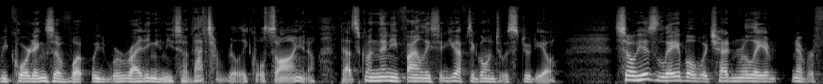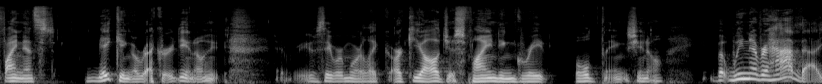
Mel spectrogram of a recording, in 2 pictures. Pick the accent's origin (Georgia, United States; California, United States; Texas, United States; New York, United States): California, United States; San Francisco; moved away as an adult; also born or lived in Kauai, Hawaii; now in Los Angeles, United States; I was born in San Francisco and raised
